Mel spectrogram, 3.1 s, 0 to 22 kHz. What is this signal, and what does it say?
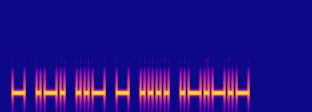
Morse code, heard as a keyed tone, about 30 wpm, 700 Hz. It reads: TRUTH.
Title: Sentences from Top 1500 Words 30wpm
